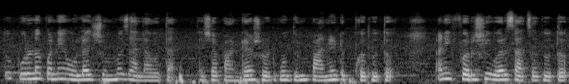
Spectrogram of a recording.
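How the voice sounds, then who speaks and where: A woman narrating a romance story in a dramatic, even-paced reading. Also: medium pitch, fairly quick. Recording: noisy background hiss.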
